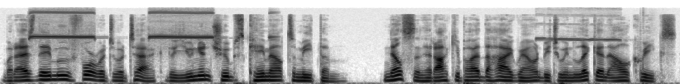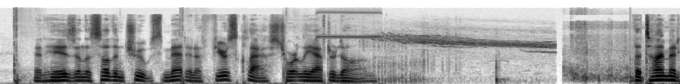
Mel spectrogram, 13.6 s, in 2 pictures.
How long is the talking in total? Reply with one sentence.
The talking can be heard for 11 seconds in total.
